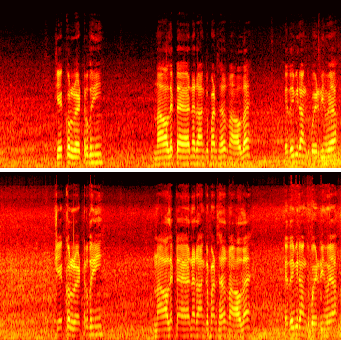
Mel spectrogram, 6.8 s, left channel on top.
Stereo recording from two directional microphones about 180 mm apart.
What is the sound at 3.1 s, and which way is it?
Speech, 10° left (ahead or behind).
